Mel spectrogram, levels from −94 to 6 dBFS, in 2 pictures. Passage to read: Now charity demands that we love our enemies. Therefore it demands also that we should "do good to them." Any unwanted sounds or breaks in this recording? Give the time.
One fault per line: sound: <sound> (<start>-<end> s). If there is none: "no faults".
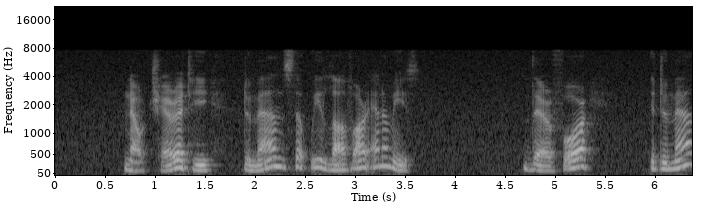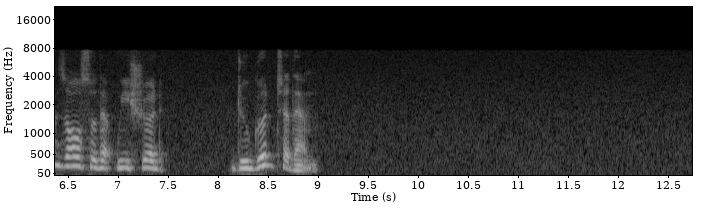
no faults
